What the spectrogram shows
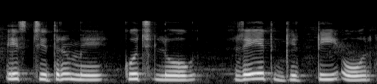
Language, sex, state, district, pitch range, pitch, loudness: Hindi, female, Madhya Pradesh, Bhopal, 210-245 Hz, 225 Hz, -15 LUFS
